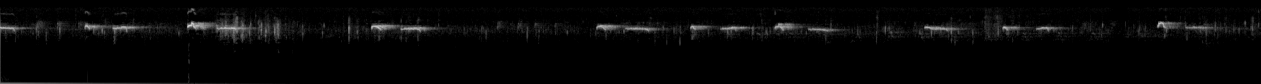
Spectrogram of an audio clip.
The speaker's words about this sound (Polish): A oto zimorodek.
